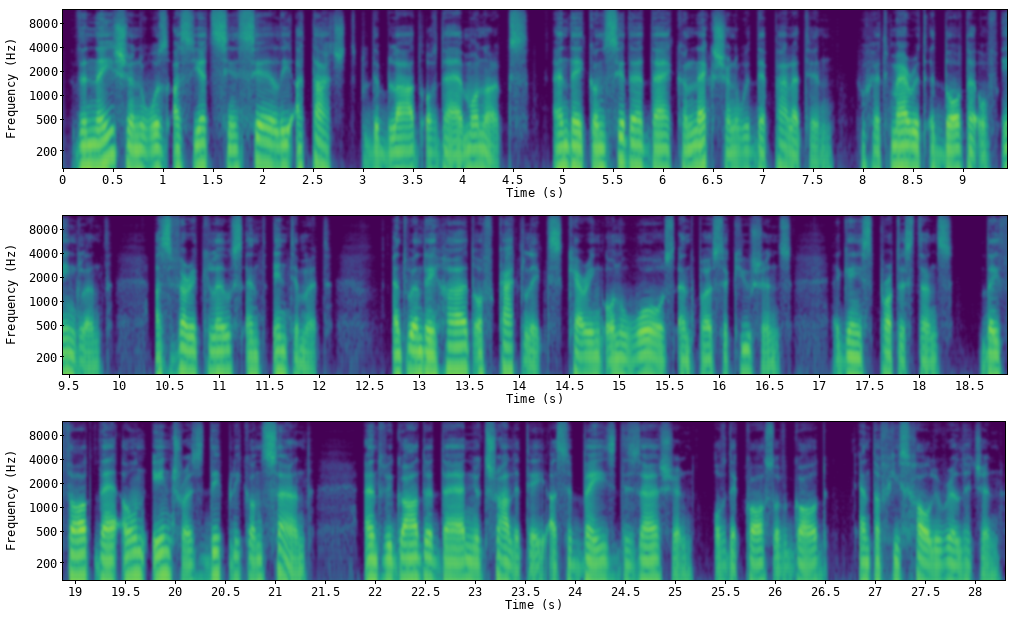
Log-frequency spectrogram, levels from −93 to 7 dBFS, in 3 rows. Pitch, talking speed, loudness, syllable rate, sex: 100 Hz, 150 wpm, -20 LUFS, 4.9 syllables/s, male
